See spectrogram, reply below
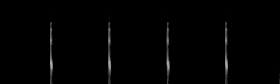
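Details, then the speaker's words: Evenly spaced short electronic ticks, roughly 100 a minute, from a LIFEPAK 15 defibrillator's CPR metronome on its default Adult, no airway, 30:2 setting, pacing chest compressions. "The CPR metronome menu appears and the metronome is activated using the default setting Adult, no airway, 30 to 2. If you want to change the metronome setting or stop the metronome, use the speed dial to highlight and select the choices. The metronome gives you talks to time compressions"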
